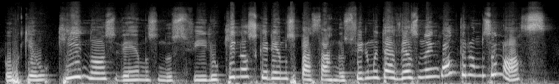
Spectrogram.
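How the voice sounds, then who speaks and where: A woman's voice: high voice, moderate pace. A middle-aged woman giving a spiritist lecture, often putting questions straight to her audience. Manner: animated, questions the audience directly.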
